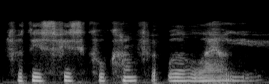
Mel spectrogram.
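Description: A woman leading a guided meditation in a soothing, hushed and breathy manner, leaving long pauses. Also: lowish voice, monotone, no echo, highs cut off.

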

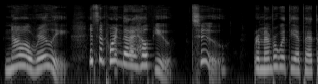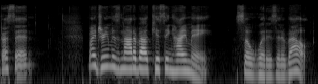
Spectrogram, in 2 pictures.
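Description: Woman voicing stubborn, earnest teenage girl, lively high voice. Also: normal speed. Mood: earnest, probing. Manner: earnest, questioning, protesting.

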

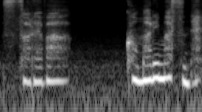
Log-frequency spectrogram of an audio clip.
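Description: A woman voicing a gentle, polite young noblewoman in a game cutscene, speaking softly and curiously. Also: a little high, fairly even intonation, takes it slowly, a little hiss or hum. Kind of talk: video game cutscene voice acting. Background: game soundtrack music.

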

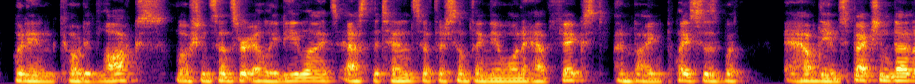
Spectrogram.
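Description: A man's voice: on the low side, distant mic. A middle-aged man with a sick, nasal voice, casually answering live chat questions as host, with frequent ums and restarts.

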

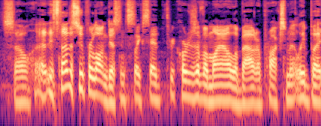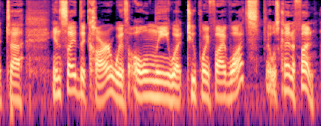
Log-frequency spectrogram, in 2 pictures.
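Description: Higher-pitched man, casual rambling vlogger. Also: expressive, a little fast, dry recording. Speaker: amateur radio operator and video host. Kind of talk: casual vlog narration. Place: inside a parked car.

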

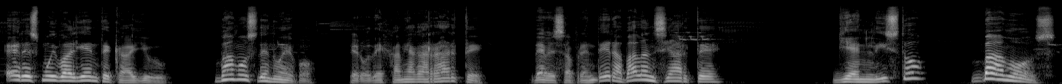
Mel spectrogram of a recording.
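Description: A man voicing a patient, encouraging father in a dubbed children's cartoon, speaking gently. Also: medium pitch, sing-song, slow, no room sound, soft background music.

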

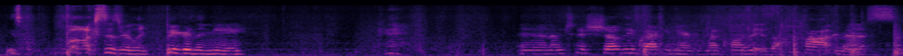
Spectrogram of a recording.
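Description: A woman's voice: medium pitch, measured pace, long pauses, low-quality recording. Woman, thirties, slight Arkansas accent, rambling, self-mocking, webcam mic, faint hiss. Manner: rambling, self-mocking, talks while moving things around. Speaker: livestreaming doll collector. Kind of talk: casual livestream chat. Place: small bedroom full of dolls. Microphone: webcam mic, often off-mic moving around.

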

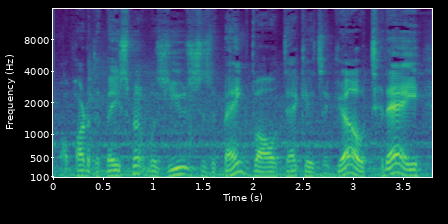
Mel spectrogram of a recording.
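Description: A man's voice: on the low side, big pitch swings, a little fast. A man reading scripted narration for a paranormal investigation video. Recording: voice-over with background music.

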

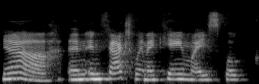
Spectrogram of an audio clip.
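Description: A woman's voice: a little high, unhurried, fairly bright tone. A woman from Brazil with a Brazilian accent, a native Portuguese speaker, talking conversationally as an interview guest on a video call. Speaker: interview guest, music educator. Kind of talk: conversational personal storytelling. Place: small indoor room, video call. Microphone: computer mic on video call.

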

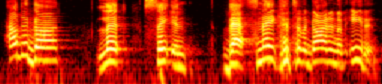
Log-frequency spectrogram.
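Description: A skeptical, aggrieved teenage boy in a stage drama, played by a young man. His voice sits very high for a male, and he talks in a colloquial, pointed way that keeps questioning and challenging. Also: unhurried, fairly bright tone. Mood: puzzled, indignant. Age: young adult. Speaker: actor in a staged reading. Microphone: lapel mic on a stage.

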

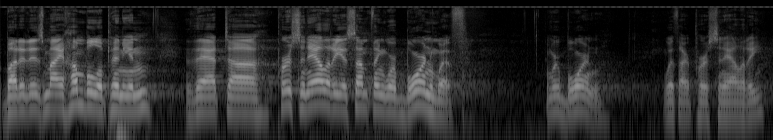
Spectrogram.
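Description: A middle-aged man, a priest, giving an animated, humorous sermon at a pulpit microphone, with sudden quiet drops. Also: a little high, measured pace, clean tone. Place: large church, speaking at a pulpit. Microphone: stand mic at pulpit. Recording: long church reverb.

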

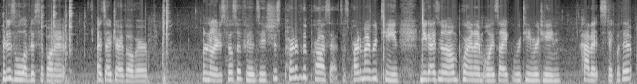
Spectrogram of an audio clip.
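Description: Bubbly twenties gal vlogging at home, high bright voice, camera at arm's length, faint hiss behind. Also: female voice, fast talker. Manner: bubbly, gushing, chatty. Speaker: lifestyle and fitness vlogger. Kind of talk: casual vlog chat. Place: home kitchen and bedroom, later parked car. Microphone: handheld camera at arm's length.

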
